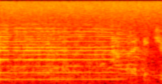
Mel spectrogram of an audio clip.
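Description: Handheld aerosol air horn giving one steady blast of about a second and a half, then cutting off.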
